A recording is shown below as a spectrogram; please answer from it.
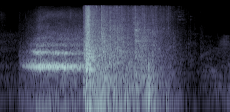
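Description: A crash like breaking glass: a burst of noise that hits hard a little under a second in, then dies away over most of a second.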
